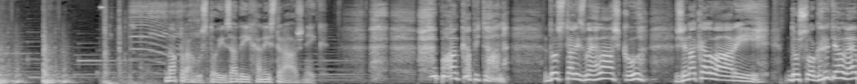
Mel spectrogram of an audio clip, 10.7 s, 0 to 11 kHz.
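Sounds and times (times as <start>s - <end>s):
forceful knocking on a door: 0.0s - 1.0s
speech: 2.1s - 4.8s, 5.4s - 10.7s.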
